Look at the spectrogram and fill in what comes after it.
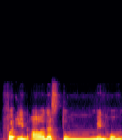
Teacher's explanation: ان میں بھی اور منہم میں بھی دونوں جگہ نون ساکن کا قاعدہ اظہار حلقی ہو رہا ہے۔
